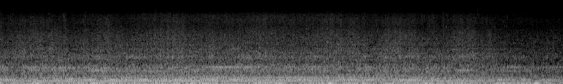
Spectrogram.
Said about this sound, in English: And near the ski hill again, still more tracked vehicles zip by, sometimes also the occasional snowmobile.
